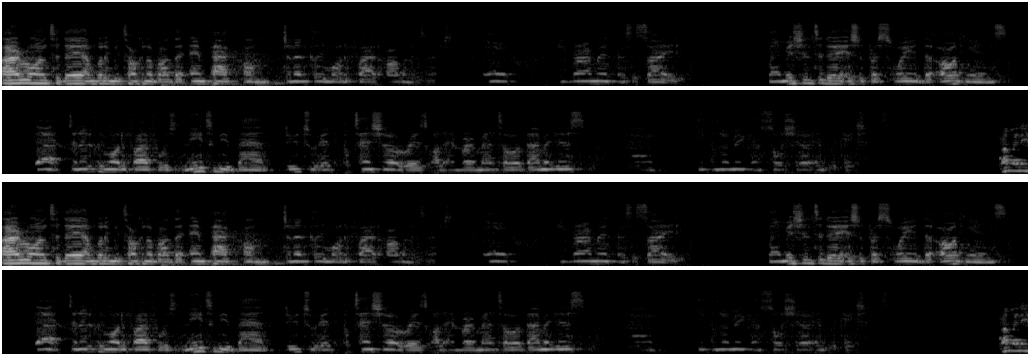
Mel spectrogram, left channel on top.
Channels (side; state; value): both; identical; correlation 1.00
